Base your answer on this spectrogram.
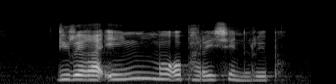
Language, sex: Northern Sotho, female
